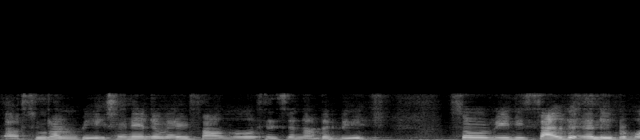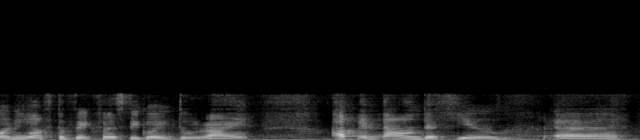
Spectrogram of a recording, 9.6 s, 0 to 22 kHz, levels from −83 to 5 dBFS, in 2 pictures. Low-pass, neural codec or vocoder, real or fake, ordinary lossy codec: 7.2 kHz; codec, 24 kHz, 1 kbps, SNAC; fake; none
